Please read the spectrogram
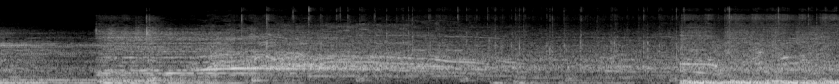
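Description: Wrestling entrance music booming over a stadium PA with a large crowd cheering. The sound jumps abruptly about a second in, and again near the end, where heavy bass comes in.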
